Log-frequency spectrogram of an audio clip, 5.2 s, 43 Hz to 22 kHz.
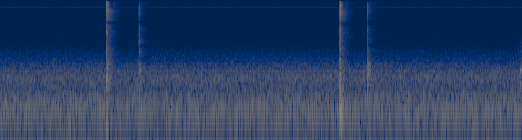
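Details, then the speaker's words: Hornby R8014 points motor fired by BLOCKsignalling CDU2R capacitor discharge unit via BS3W switch, with PPI4-DC indicator LEDs: two sharp snaps about two seconds apart with soft echo clicks in quiet room; points switching normally. "you can hear the points switching at the same time. That's all there is to it."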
